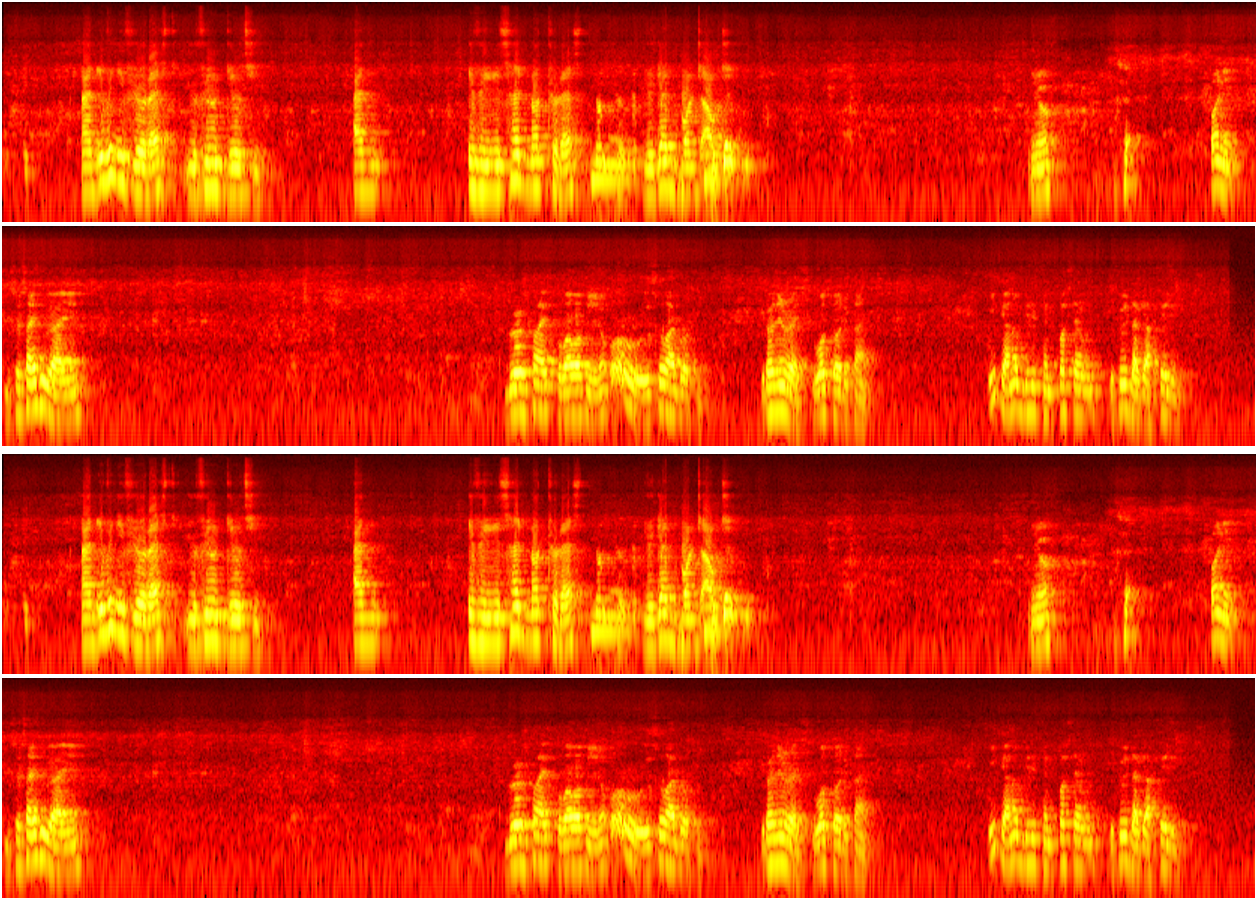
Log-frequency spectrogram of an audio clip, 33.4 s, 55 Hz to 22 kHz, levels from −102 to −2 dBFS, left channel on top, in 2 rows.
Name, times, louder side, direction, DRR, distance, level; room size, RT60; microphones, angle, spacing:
voice 1, 1.1-3.4 4.7-5.0 6.2-7.6 8.5-9.5, equal, 10° right, 7 dB, 1.2 m, -27 dB
voice 2, 7.8-8.7 9.3-10.0 13.7-14.2 14.8-15.1 16.1-16.4 16.8-17.8 21.1-21.2 23.4-25.9 26.8-28.2 29.9-31.3 31.6-32.4, left 1 dB, 20° left, 7 dB, 0.8 m, -28 dB
21.5 x 12.0 x 5.4 m, 0.77 s
head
